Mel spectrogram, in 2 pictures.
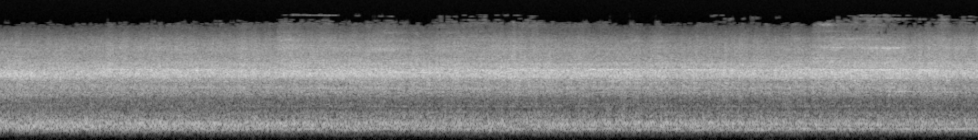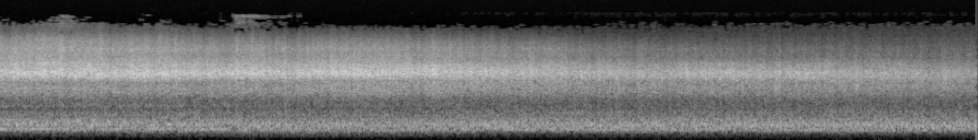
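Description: Freight train rolling past and moving away: a steady rumble and hiss of wheels on rail that slowly fades.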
